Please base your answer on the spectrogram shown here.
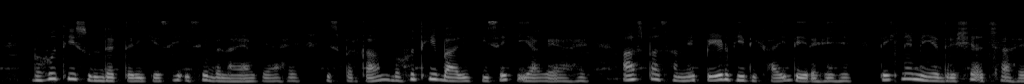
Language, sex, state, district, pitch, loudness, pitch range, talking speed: Hindi, female, Bihar, Kishanganj, 170 Hz, -38 LUFS, 150-210 Hz, 180 wpm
